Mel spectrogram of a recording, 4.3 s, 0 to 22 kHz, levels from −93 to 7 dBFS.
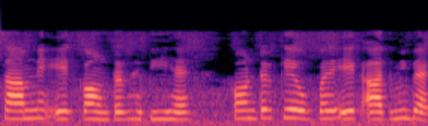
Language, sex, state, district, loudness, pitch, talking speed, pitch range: Hindi, female, Punjab, Pathankot, -17 LUFS, 245 Hz, 170 wpm, 235-260 Hz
